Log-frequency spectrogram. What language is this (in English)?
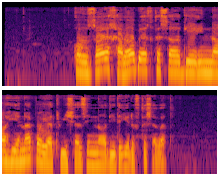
Persian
